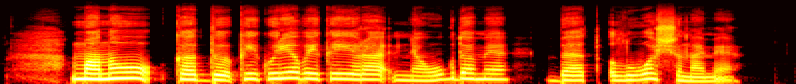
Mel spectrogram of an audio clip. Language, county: Lithuanian, Šiauliai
